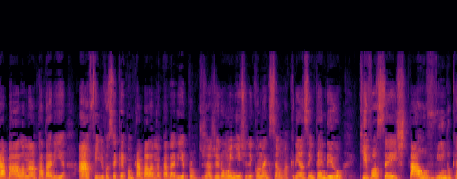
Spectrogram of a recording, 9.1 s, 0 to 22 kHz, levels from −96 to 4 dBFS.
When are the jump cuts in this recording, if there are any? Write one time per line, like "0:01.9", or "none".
none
